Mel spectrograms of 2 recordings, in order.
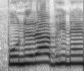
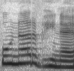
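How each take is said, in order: First: An extra 'aa' vowel follows 'punar'. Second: No vowel comes between 'punar' and 'bhinay'. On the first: The speaker calls it wrong. "पुनराभिनय नहीं होता है" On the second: The speaker calls it right. "पुनर्भिनय होता है"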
